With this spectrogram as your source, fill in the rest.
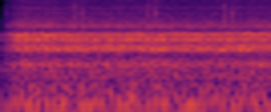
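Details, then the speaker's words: Self-contained Chinese diesel air heater warming up: steady fan whoosh over low combustion rumble, fuel pump ticking faster and faster, a little smoke normal; normal warm-up. "so as it starts to get warmed up you can see you're gonna get a little smoke out of here that's completely normal and you can hear this fuel pump starting to get faster and faster"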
